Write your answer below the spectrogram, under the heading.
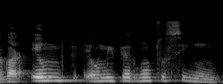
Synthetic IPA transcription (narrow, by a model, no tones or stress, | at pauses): ɡɔɾɐewmewmɪpeɾɡũnt̪ʊːsiɡĩt͡ʃ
